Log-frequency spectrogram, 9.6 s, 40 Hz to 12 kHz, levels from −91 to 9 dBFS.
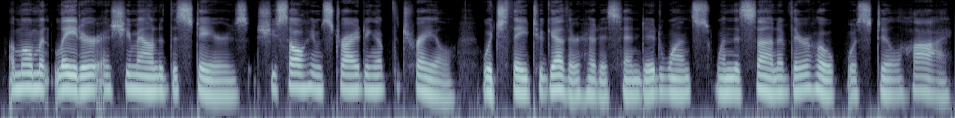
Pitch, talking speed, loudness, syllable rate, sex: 145 Hz, 190 wpm, -19 LUFS, 4.3 syllables/s, female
